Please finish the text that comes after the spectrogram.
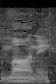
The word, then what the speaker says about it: Mahoney: It's Mahoney. Mahoney. That's good, because there was a boy at my primary school who pronounced it the same way, but I've heard it like Mahoney.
